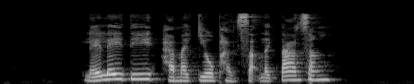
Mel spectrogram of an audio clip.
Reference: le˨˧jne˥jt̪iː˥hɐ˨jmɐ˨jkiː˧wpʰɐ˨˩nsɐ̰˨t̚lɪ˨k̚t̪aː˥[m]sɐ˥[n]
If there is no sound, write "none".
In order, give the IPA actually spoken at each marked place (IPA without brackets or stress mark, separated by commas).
n, ŋ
